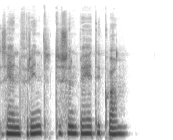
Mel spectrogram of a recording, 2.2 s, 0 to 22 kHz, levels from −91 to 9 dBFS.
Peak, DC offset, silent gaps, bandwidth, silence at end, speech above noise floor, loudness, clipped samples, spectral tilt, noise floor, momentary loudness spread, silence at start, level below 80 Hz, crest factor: -8 dBFS; under 0.1%; none; 14 kHz; 0.6 s; 64 dB; -23 LUFS; under 0.1%; -6 dB/octave; -86 dBFS; 5 LU; 0 s; -60 dBFS; 16 dB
